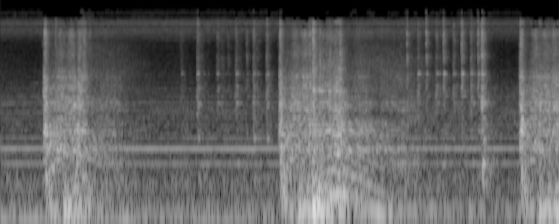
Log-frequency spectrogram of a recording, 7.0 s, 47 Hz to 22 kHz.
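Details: 1963 Austin Healey Sprite 1098, after replacing the fuel filter and gaskets, with fuel now flowing under pressure. The starter churns in three long bursts with short pauses but never fires; it still cranks and won't start.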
